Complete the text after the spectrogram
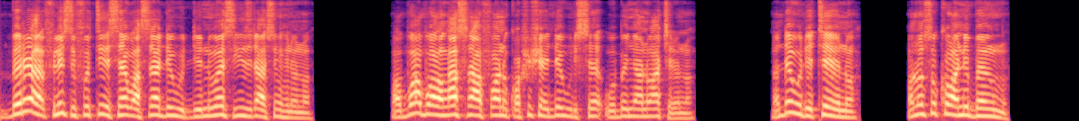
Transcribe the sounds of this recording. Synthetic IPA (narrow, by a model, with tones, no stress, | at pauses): be˦ɾa˨fi˨li˦sti˨fʊ˦tʰɪ˦˨sɛ˦wɔ˨a˨sɪ˦ɾa˦de˦wi˨d̚dɪ˨nʊ̃˦æ˦si˨˦i˦s̬ɾa˦˨sʊ̃˦ɦɪ̃˨nɪ̃˨nʊ̃˦ | wɔ˨bʊ˦a˦bʊ˦a˨wɔ˨ŋa˦sɪɾa˦˨fʊ˦a˦nʊ̃˨kʰɔ˨ɕᶣɪ˦ɕᶣɛ˨de˦wi˨dsɛ˦wɔ˨bɛ˦ɲã˦nʊ̃˦a˦t͡ɕʰɪ˨ɾɪ˨nʊ̃˦ | nã˨de˦wu˨dɪ˨tʰe˦˨nʊ̃˦ | ɔ˨nʊ̃˦n̩˦sʊ˦kʰɔ˦˨nɪ̃˦bæ̃˦ŋ˦mũ˨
